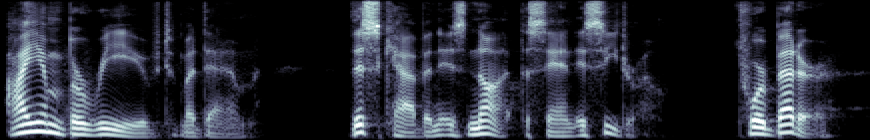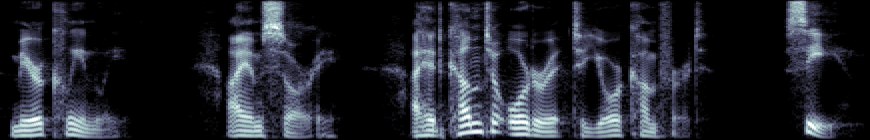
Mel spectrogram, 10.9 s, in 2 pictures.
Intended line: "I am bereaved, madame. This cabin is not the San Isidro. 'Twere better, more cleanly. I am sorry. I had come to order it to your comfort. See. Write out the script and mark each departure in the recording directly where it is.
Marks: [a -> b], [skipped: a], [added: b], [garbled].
"I am bereaved, madame. This cabin is not the San Isidro. 'Twere better, [more -> mere] cleanly. I am sorry. I had come to order it to your comfort. See.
